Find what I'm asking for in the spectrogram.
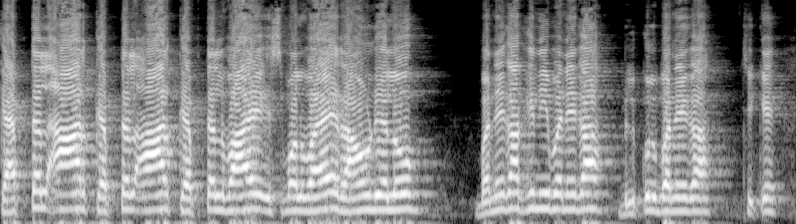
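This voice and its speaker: High, bright-voiced male biology teacher. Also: fairly even intonation, normal speed, smooth. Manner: drills students with repeated questions, joking and scolding playfully. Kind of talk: online lecture. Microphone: touchscreen device close up.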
